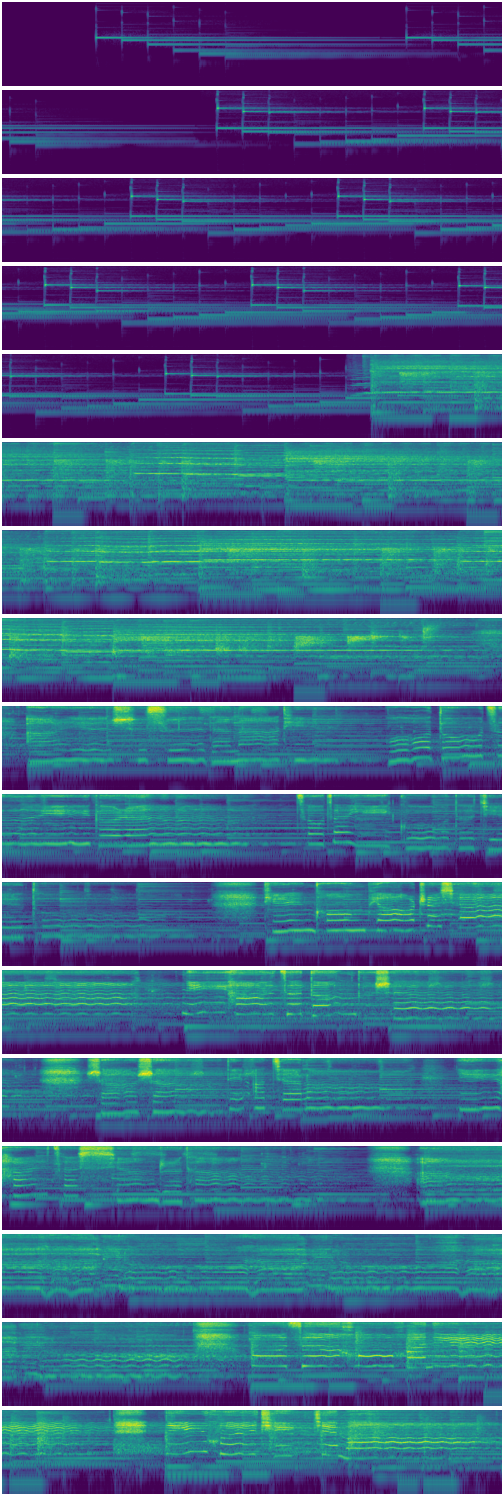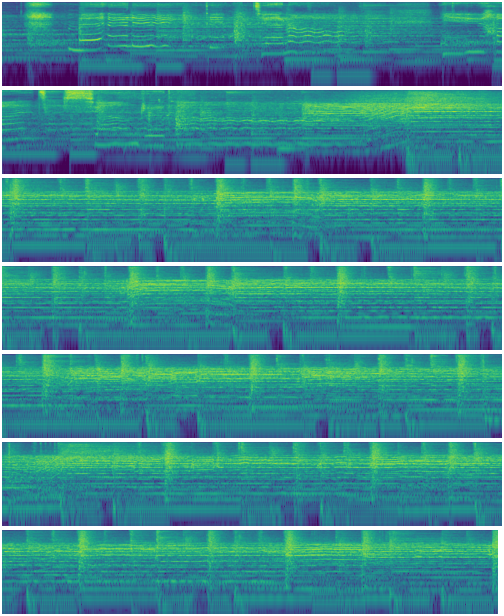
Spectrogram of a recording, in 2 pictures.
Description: Жанр: Modern Traditional / Chinese pop / Tibetan folk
